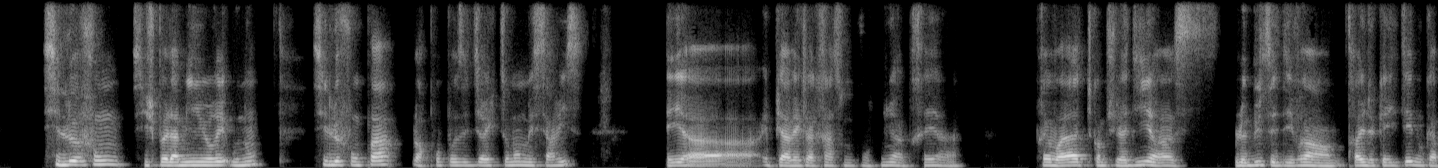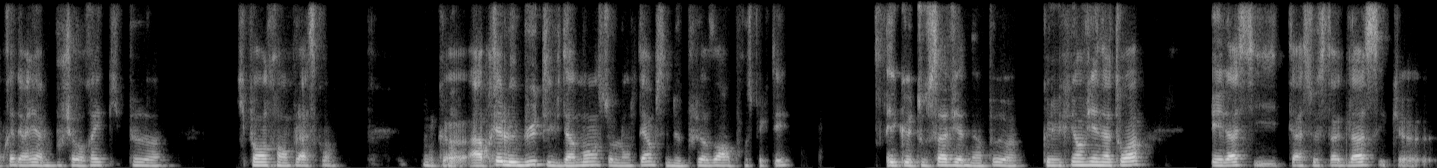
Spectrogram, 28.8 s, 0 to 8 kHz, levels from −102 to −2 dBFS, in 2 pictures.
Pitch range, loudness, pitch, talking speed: 140-165 Hz, -29 LUFS, 150 Hz, 215 wpm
